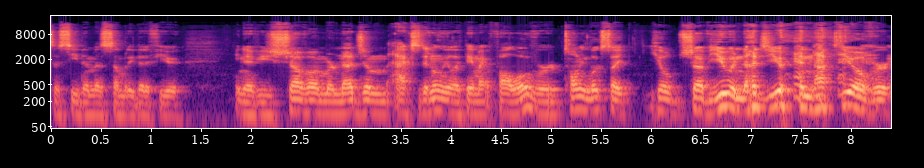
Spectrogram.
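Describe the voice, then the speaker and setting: Here is a man with an ordinary speaking voice. His pitch is fairly low, with ordinary pitch variation. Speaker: physical therapist. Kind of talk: podcast host interview.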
